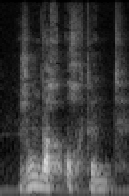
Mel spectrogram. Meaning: Sunday morning
- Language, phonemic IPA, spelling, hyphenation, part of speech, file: Dutch, /ˌzɔn.dɑxˈɔx.tənt/, zondagochtend, zon‧dag‧och‧tend, noun, Nl-zondagochtend.ogg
